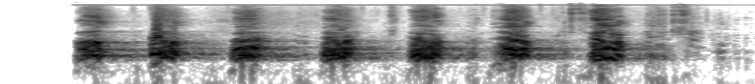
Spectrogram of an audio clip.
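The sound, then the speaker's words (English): A dog barks seven times in a quick, steady rhythm, each bark sharp and loud, with no voices or other sounds between them. “Hercules enters King Eurystheus's palace and suddenly the dog opens its eyes. Cerberus runs to the king.”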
